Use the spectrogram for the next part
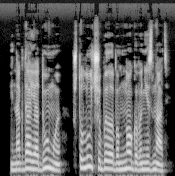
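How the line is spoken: Grumbling. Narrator (Russian): пробурчал Кирилл, впрочем, не веря в истинность этого утверждения

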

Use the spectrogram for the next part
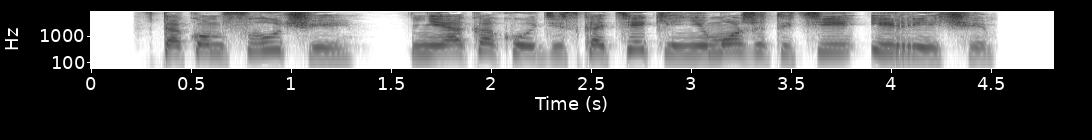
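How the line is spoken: Stern father. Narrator (Russian): строго сказал отец

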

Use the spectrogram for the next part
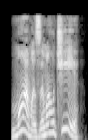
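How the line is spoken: Shouting. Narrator (Russian): прокричал Ярослав

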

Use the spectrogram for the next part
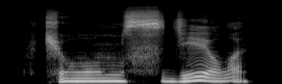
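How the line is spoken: Menacing hiss. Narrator (Russian): прошипел грозно мужчина

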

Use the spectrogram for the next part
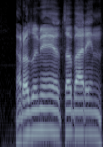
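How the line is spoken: Big man grumbling. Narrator (Russian): пробурчал здоровяк

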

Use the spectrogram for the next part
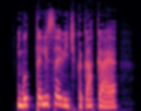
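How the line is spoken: Scornful snort. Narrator (Russian): хмыкнула первая девица

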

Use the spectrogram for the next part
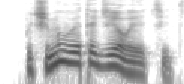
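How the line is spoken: Quiet question. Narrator (Russian): тихо спросила Мирна у Лакост

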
